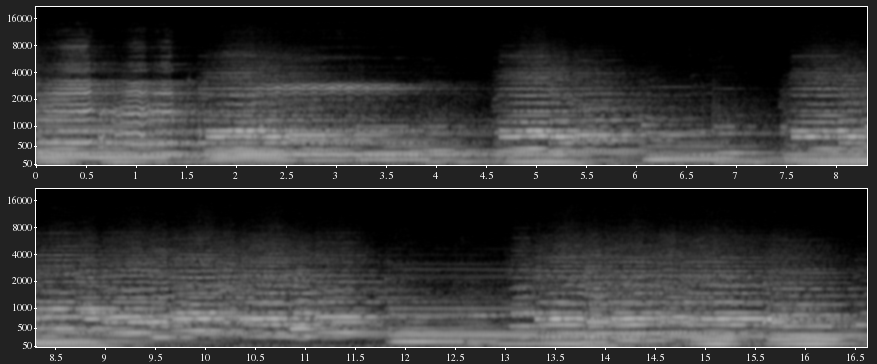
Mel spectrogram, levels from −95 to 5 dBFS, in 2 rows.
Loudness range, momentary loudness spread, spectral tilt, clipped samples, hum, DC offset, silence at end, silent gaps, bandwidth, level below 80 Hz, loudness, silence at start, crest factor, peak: 3 LU; 9 LU; -7.5 dB/octave; under 0.1%; none; under 0.1%; 0 s; none; 10 kHz; -52 dBFS; -32 LUFS; 0 s; 14 dB; -18 dBFS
